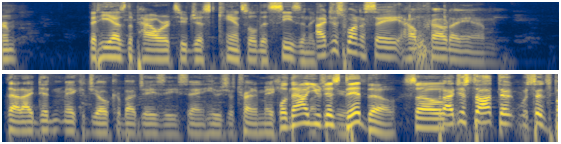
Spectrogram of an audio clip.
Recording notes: As always, Lettermen Live is hosted by Roosters on Olentangy River Road in Columbus.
